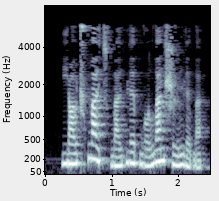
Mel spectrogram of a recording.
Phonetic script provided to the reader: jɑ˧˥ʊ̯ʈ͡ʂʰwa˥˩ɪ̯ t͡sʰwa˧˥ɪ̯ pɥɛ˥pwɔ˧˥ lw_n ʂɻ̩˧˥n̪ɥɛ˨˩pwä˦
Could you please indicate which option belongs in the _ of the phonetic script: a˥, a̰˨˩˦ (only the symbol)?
a˥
